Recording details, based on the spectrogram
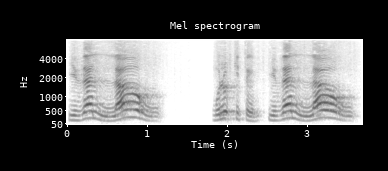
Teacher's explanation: Huruf ra perlu dibaca tebal kerana sebelumnya adalah huruf baris atas. Izallaru. Mulut kita izallaru, jangan baca izallar, salah.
